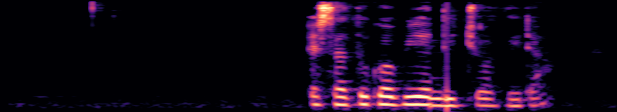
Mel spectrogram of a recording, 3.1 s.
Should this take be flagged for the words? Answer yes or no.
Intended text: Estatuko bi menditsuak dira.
no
